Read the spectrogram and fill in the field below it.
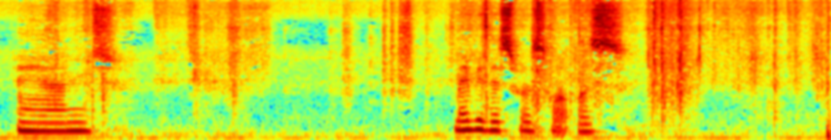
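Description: Paper cards rustle and shuffle as hands flip through them.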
